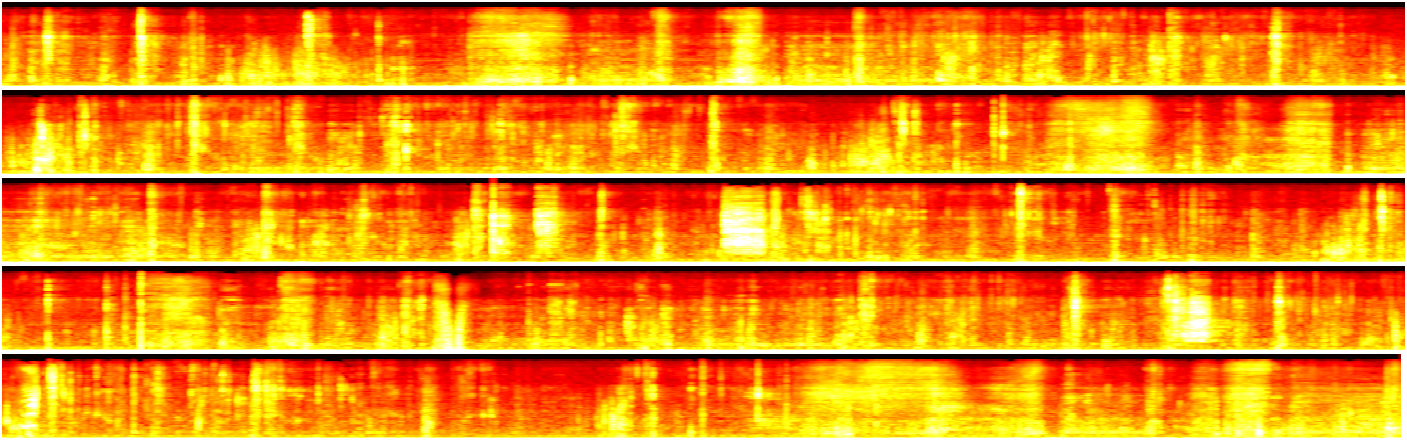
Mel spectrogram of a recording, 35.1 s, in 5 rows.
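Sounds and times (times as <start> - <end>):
chewing with wet mouth clicks: 2.8 - 12.2, 12.9 - 32.0.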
